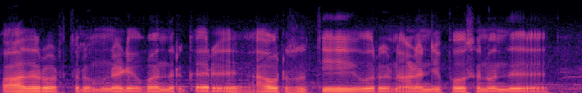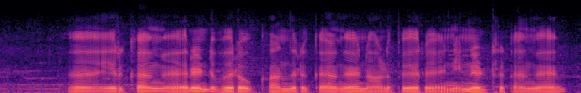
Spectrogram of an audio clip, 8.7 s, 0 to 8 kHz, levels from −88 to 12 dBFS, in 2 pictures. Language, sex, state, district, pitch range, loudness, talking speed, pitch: Tamil, male, Tamil Nadu, Namakkal, 85-95 Hz, -18 LUFS, 115 wpm, 90 Hz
